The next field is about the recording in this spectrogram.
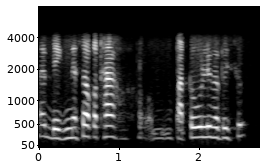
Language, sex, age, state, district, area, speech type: Assamese, female, 30-45, Assam, Dibrugarh, rural, conversation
